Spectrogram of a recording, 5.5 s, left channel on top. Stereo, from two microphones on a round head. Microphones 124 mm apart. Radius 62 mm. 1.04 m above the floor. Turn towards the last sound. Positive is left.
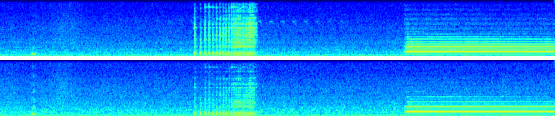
turn(degrees=40)  # may be behind; listen again after turning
